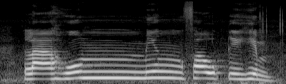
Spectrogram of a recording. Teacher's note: jadi idgham mimi cuman mim mati bertemu dengan mim maka dia bacanya tetap ini mendengung tapi mendengungnya mingkem gitu mulutnya tertutup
